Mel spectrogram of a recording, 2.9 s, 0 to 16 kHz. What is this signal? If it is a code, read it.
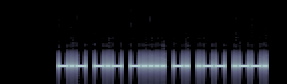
Morse code, heard as a keyed tone, about 37 wpm, 700 Hz. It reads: KK6NWP
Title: USA Call Signs 40wpm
